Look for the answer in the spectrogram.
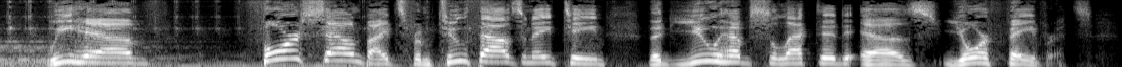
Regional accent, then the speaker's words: Ballard, Washington, United States; where the guy I grew up next to in Ballard, who still lived there as of a few months ago

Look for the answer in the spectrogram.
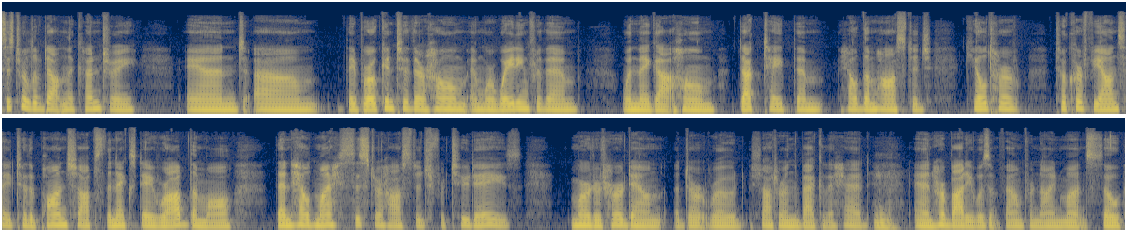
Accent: North Carolina, United States; I grew up in North Carolina.

